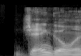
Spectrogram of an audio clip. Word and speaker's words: Django: Django. The D is silent. Django Unchained 2012,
